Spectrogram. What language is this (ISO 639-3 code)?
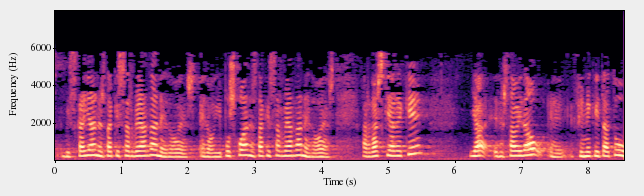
eus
